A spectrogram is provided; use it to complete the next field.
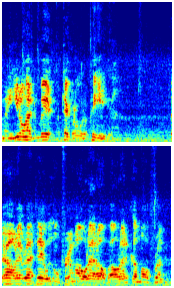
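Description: With an Alabama accent, a man talks at a fairly quick pace in a fairly high pitch and fairly even intonation, with light background noise behind him. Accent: Southern US (Alabama). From US South, Alabama. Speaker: hunting and cooking video host; cooking video host. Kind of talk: casual tutorial. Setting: indoor kitchen. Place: kitchen. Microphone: camera far.

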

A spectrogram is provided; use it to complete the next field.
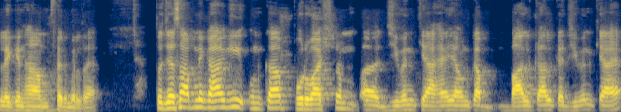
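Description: A man's dark, mellow tone with lively intonation at a moderate pace, against a quiet background. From Uttarakhand, India (Rishikesh); Uttarakhand, India. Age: 40s. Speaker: author; guest. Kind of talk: interview. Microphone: earbuds.

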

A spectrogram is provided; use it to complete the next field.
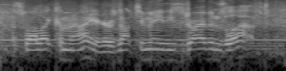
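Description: A man speaks with noticeable background noise behind him. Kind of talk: interview answer. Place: open country.

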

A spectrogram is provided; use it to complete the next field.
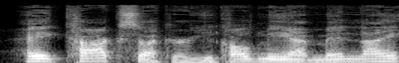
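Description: A dark, mellow male voice comes through with little else to be heard behind it. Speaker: caller. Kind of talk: angry comedic rant to camera. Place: home room. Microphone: phone near.

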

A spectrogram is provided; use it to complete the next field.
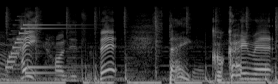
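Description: Clear music plays behind a woman with a Fukuoka accent, her voice dry with no echo. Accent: Hakata dialect. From Hakata, Fukuoka. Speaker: pachislot writer. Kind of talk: casual play commentary to camera. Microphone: headset.

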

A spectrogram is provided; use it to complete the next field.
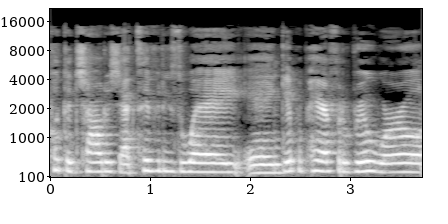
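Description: The background is quiet as a woman talks at a moderate pace. Her pitch is fairly high. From San Francisco Bay Area, California. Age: young. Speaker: YouTuber. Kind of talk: casual Q&A vlog. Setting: talking to camera at home. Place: home room. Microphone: phone near.

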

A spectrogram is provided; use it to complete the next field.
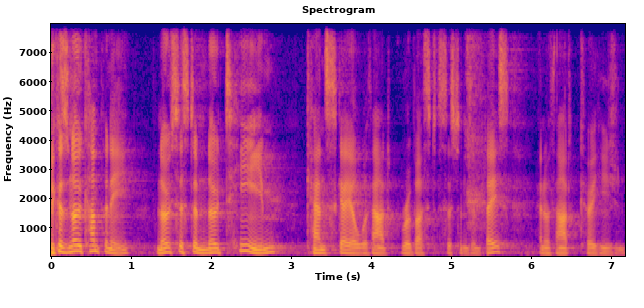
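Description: A man with an English accent speaks in a bright, sharp tone, his loudness swinging widely and his pitch leaping through very wide swings. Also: moderate pace. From rural England. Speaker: conference speaker, no-code design educator. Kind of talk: conference talk. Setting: stage with audience. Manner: animated. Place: stage.

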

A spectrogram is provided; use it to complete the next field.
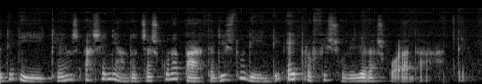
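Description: Soft-spoken, a woman talks at a fairly quick pace and a fairly low pitch with lively intonation. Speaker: ASMR creator. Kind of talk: casual talk to camera.

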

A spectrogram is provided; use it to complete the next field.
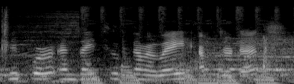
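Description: Loud music plays in the background. Over it, a woman speaks at a very slow pace. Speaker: student vlogger. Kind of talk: casual vlog tour commentary. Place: tunnel cave. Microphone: phone near.

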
